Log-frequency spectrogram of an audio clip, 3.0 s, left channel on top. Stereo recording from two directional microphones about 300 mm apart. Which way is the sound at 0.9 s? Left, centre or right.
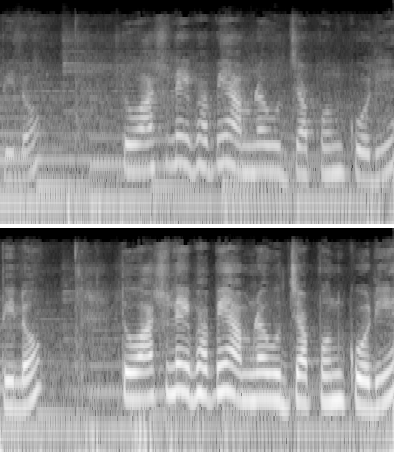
Right.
